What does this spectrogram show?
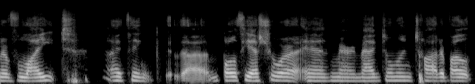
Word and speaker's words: Yeshua: But first of all, Yeshua I mean, I understand that is like the Aramaic pronunciation of the person we call Jesus.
